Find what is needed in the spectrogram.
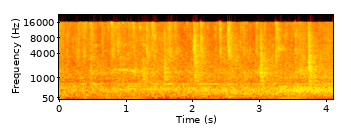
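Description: Low, held cooing calls of a bird, with scattered short clicks of footsteps on wet stone paving.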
